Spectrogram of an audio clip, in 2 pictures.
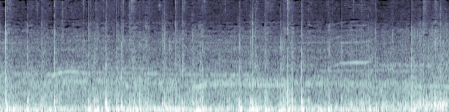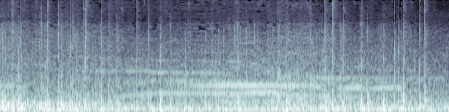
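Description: A dense barrage of aerial fireworks bursting in rapid succession, with crackling and a continuous low rumble. Music with held melodic notes plays underneath.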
